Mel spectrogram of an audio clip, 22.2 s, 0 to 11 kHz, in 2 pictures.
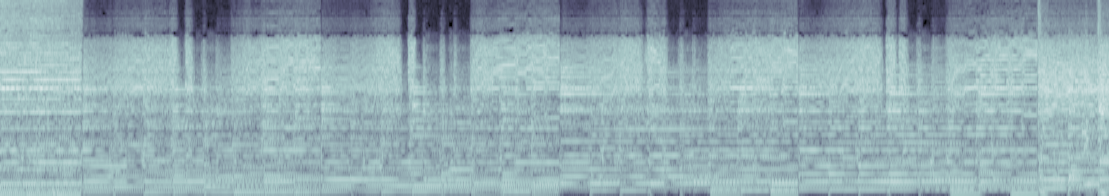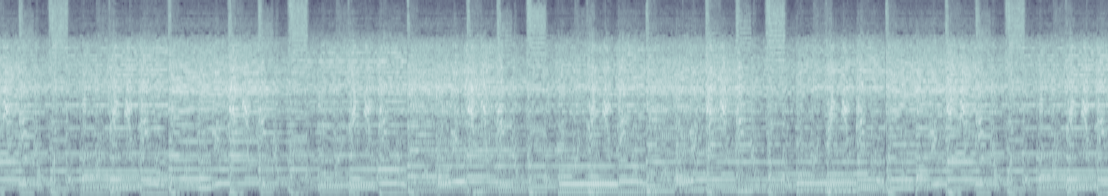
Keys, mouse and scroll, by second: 1.1 alt+middle click, 1.2-2.3 ctrl+alt+drag, 2.3 ctrl+z, 2.4 ctrl+click, 3.0 alt+right click, 3.2 alt+click, 3.8 alt+right click, 3.9 alt+middle click, 4.0-5.8 alt+drag, 5.8 alt+middle click, 6.0 alt+right click, 6.1 alt+click, 6.2 alt+right click, 6.9 p, 7.1 alt+click, 7.3-9.2 alt+middle drag, 9.2 alt+right click, 9.5 alt+click, 9.6 f, 10.0 click, 10.3 f, 10.4-11.7 drag, 11.7 alt+middle click, 11.8 alt+right click, 11.9-13.8 alt+drag, 13.8 alt+middle click, 13.9 alt+click, 14.0 f, 14.3-15.5 drag, 15.5 alt+middle click, 15.6-16.8 alt+drag, 16.8 f, 17.0-18.2 drag, 18.2 alt+middle click, 18.4 f, 18.7 click, 19.1 alt+middle click, 19.3 alt+click, 19.4 f, 19.5 click, 20.2 f, 20.3 click, 20.9 alt+right click, 20.9 alt+middle click, 21.0 alt+click, 21.1 alt+right click, 21.2-22.1 alt+drag.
